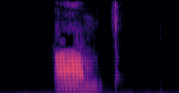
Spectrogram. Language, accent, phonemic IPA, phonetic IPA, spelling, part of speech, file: Armenian, Eastern Armenian, /ɑmp/, [ɑmp], ամպ, noun, Hy-ամպ.ogg
- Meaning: 1. cloud 2. sorrow, grief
